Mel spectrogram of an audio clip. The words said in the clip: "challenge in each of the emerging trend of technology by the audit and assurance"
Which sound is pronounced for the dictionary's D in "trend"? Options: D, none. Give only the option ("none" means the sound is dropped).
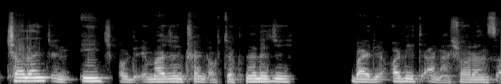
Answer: D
